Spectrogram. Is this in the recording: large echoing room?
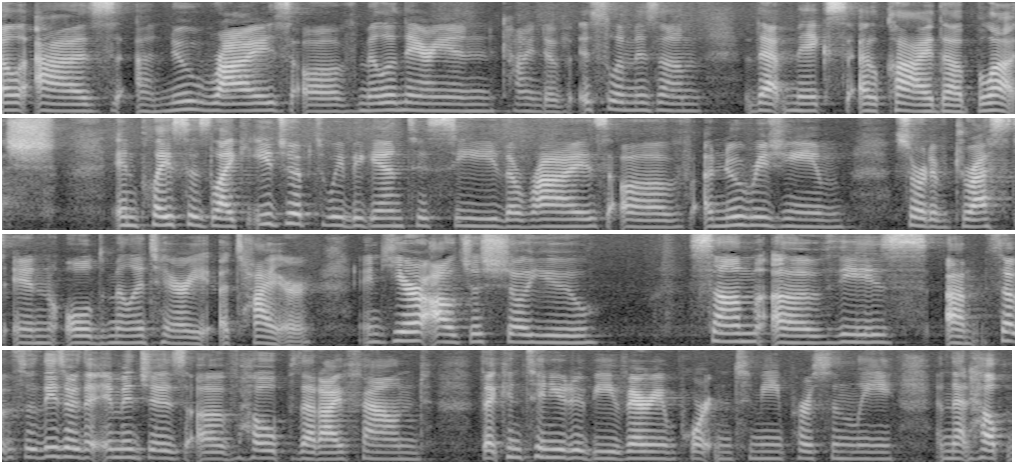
yes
